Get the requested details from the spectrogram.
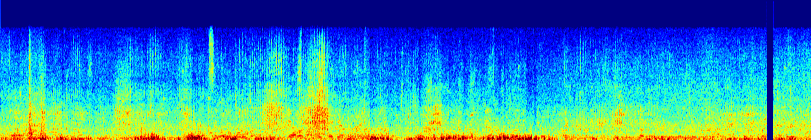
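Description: A quad bike engine revs in bursts.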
